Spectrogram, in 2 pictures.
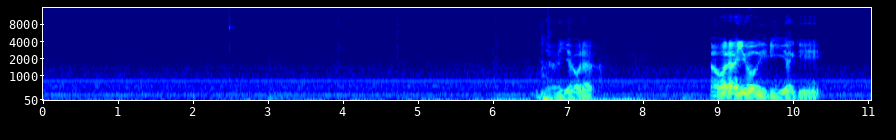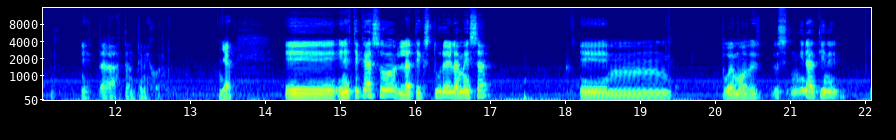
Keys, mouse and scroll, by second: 3.9-5.1 middle drag, 5.1-5.4 scroll down 4, 6.6 KP_0, 8.9-12.0 middle drag, 12.7-13.8 middle drag, 13.8-14.8 scroll down 3, 16.3 click, 19.4-21.3 middle drag, 21.3 scroll up 2.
